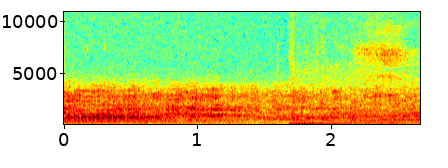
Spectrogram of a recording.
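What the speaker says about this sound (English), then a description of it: "the police helicopter X-Ray Alpha 99 has been called in to help with the search" Police helicopter X-Ray Alpha 99 drones overhead during a search near a field after a drunk-driving crash, a constant rotor and engine rumble that swells louder and deeper partway through.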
